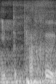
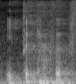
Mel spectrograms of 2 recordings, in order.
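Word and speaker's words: יפתח: 실제로 그 입다라고 지금 우리가 이제 발음을 하는데 원래는 이제 파타흐라는 단어 써서 이프타흐 이렇게 이제 길게 발음을 해야 되거든요. 이프타흐. 근데 이제 우리는 그렇게 발음을 안 하고 그냥 입다라고 이 발음을 하는 것이죠.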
